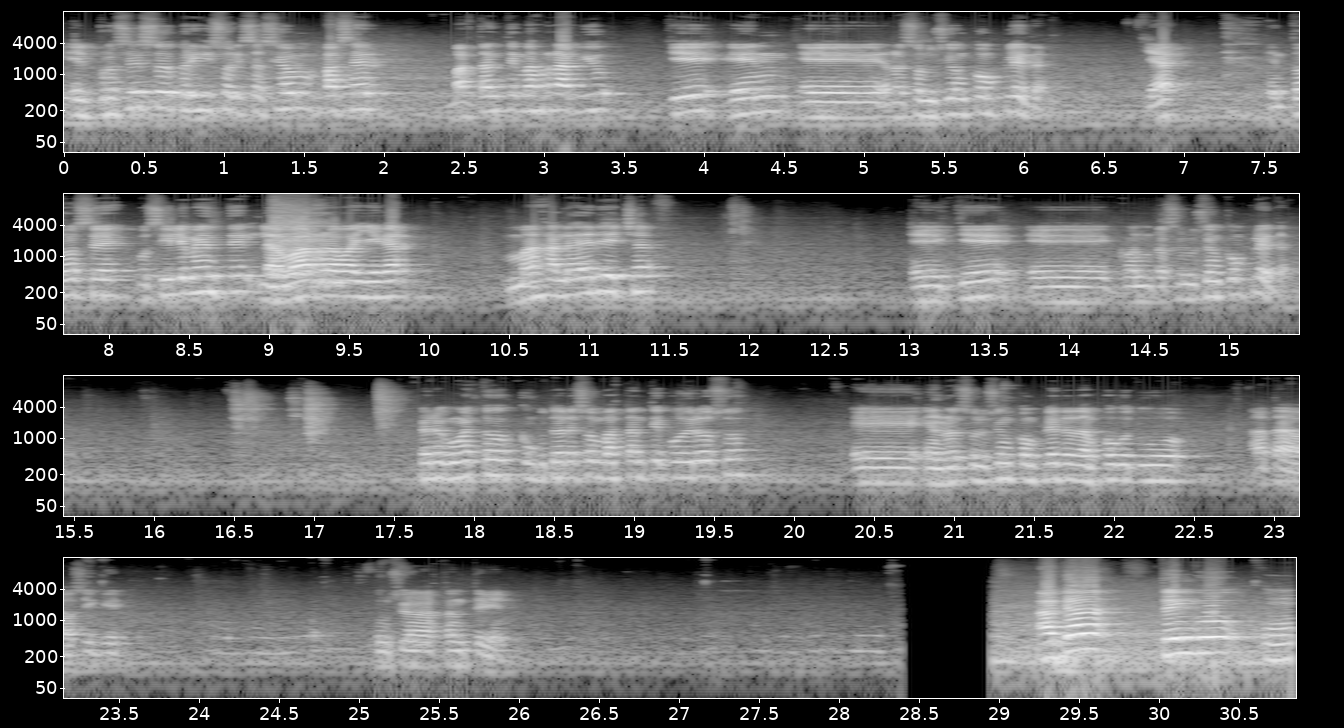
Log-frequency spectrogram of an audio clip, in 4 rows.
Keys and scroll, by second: 23.1 alt+z.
